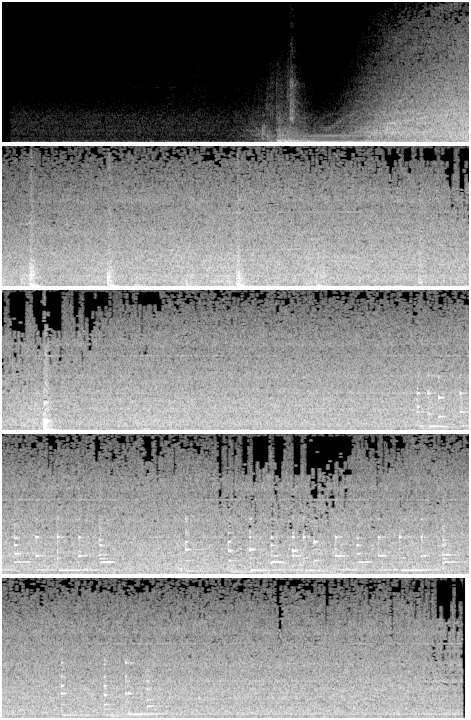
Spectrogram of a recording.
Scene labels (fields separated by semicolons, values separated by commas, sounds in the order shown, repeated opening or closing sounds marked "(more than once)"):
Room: bedroom; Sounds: vacuum cleaner, phone ringing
